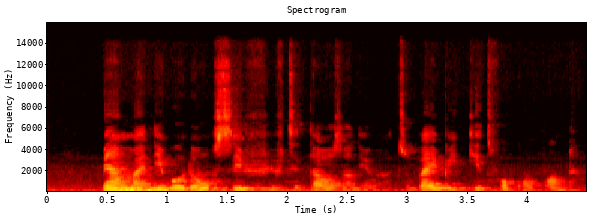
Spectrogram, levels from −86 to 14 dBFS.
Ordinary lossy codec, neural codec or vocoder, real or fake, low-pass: none; none; real; 14.4 kHz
